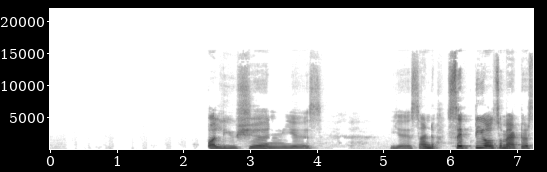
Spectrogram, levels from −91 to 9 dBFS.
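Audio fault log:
No audible faults found.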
